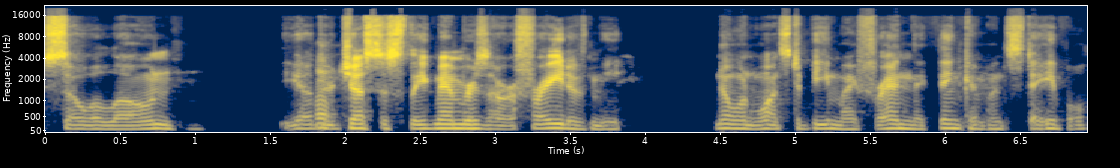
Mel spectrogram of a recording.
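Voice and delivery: whisper. Retelling a comic scene where one hero whispers close to another's ear: retelling a whisper. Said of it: "he whispers close to his ear and he's like".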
